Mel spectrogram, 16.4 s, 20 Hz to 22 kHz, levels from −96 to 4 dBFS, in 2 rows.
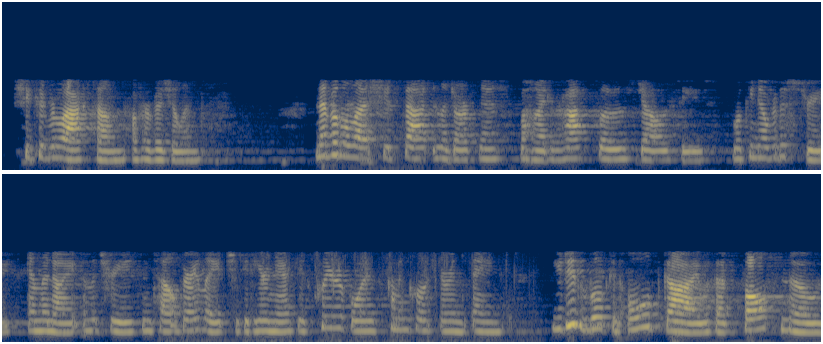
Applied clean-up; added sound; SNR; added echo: neural separator model SepFormer DNS4.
